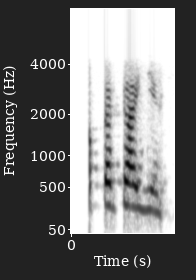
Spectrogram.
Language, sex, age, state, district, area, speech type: Urdu, female, 30-45, Uttar Pradesh, Rampur, urban, conversation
